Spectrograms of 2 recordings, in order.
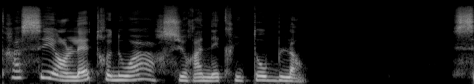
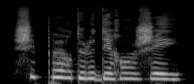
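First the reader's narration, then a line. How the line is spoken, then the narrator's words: Child speaking timidly. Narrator (French): dit timidement l'enfant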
